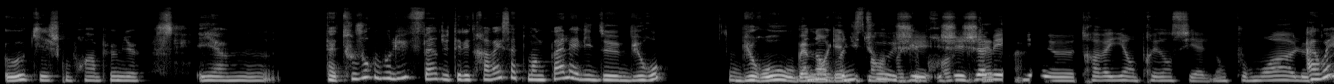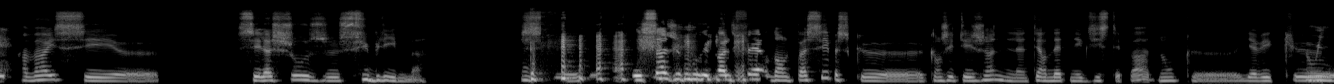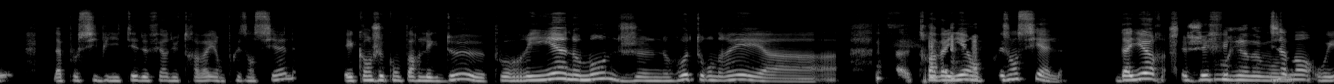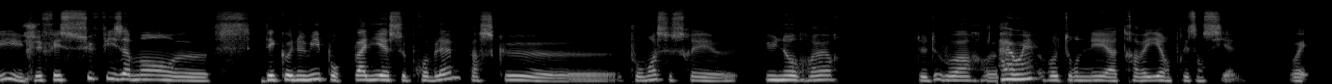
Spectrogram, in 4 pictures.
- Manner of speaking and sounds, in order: stressed: "sublime"; laugh; stressed: "pour rien"; laugh; chuckle
- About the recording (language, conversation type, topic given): French, podcast, Comment t’y prends-tu pour télétravailler efficacement ?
